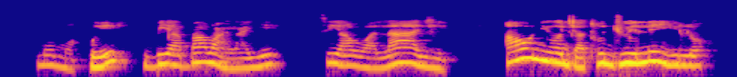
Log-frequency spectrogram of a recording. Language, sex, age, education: Yoruba, female, 30-45, tertiary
